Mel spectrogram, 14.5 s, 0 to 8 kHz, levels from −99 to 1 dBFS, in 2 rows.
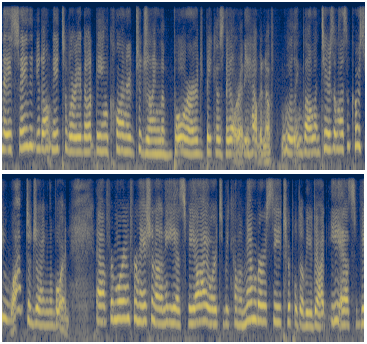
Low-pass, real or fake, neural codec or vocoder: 7.2 kHz; fake; codec, 16 kHz, 2 kbps, FreqCodec, smaller model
